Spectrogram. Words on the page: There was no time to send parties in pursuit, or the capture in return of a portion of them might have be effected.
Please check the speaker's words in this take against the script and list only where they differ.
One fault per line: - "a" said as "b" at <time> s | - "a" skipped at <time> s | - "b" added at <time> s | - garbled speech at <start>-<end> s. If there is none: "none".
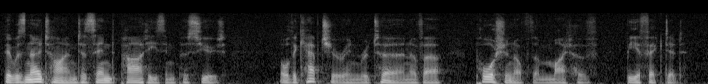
none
